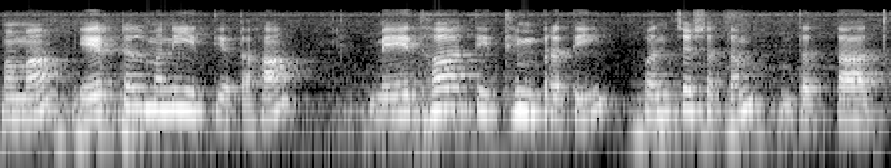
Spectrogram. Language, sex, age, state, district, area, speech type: Sanskrit, female, 45-60, Tamil Nadu, Chennai, urban, read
